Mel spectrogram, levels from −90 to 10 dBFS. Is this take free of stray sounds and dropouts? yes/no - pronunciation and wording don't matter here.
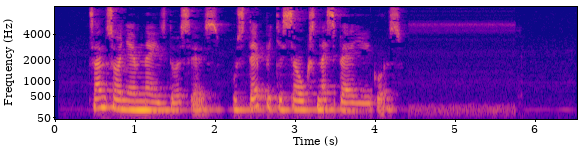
yes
